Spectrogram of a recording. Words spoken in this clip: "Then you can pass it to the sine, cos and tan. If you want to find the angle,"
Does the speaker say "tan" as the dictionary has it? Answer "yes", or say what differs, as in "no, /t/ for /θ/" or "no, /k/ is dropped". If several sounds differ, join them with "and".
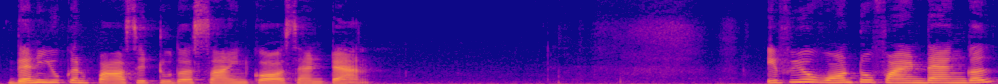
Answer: yes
